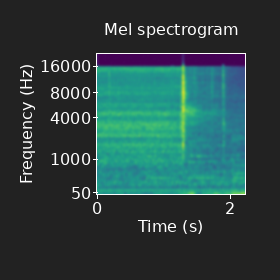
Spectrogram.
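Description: Butane torch lighter burning with a steady hiss while a cigar is puffed alight, with one sharp click a little over a second in.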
